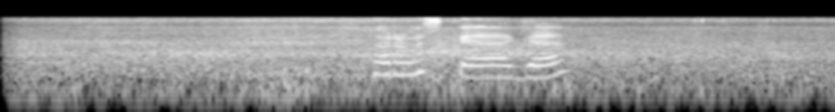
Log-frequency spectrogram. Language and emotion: Russian, positive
